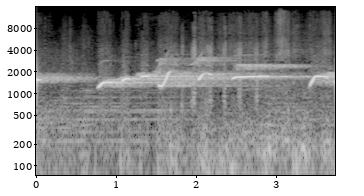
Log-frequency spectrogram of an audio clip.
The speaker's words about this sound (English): And then I really whistle along to this.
